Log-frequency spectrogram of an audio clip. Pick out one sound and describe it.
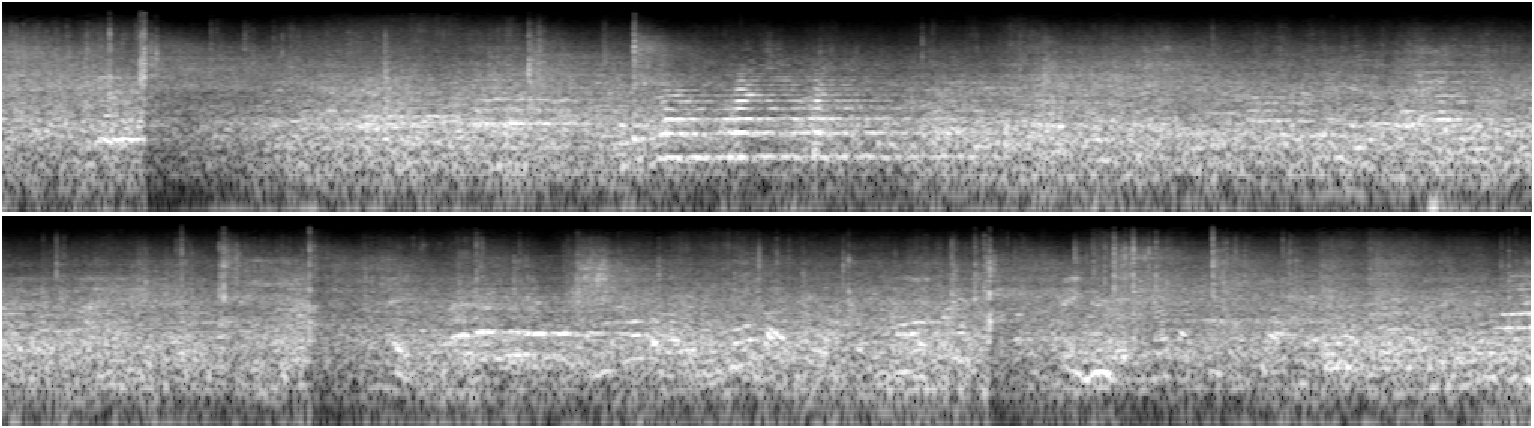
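Skates scrape and hiss on the ice.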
